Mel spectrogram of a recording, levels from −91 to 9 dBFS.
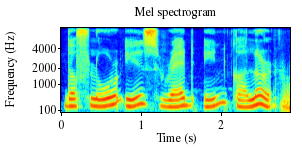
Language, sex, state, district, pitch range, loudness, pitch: English, female, Assam, Kamrup Metropolitan, 195-230 Hz, -12 LUFS, 205 Hz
